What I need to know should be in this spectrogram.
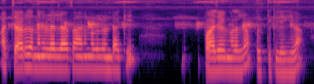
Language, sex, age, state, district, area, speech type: Malayalam, female, 60+, Kerala, Wayanad, rural, spontaneous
